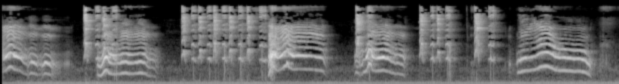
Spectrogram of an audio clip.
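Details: A Chihuahua howls in repeated bouts of wavering, arching cries rich in harmonics, each lasting about a second, with short squeaky sliding phrases and brief pauses between bouts.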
